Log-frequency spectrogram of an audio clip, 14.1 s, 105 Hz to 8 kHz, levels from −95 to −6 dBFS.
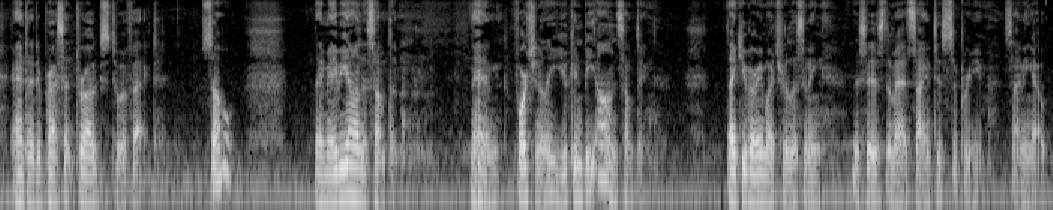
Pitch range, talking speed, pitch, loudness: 110-135 Hz, 135 wpm, 125 Hz, -29 LUFS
